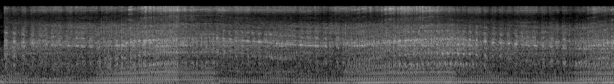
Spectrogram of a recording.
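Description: Petrol brush cutter engine running under load as it cuts wheat, its pitch rising and falling every couple of seconds as the blade sweeps through the stalks.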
